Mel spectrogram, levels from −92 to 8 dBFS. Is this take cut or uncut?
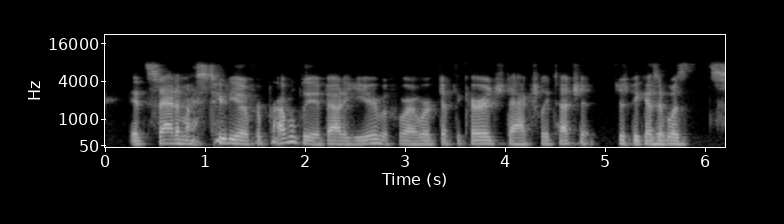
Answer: cut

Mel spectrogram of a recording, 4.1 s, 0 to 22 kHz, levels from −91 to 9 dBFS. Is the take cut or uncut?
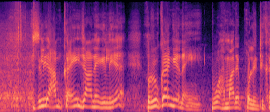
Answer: cut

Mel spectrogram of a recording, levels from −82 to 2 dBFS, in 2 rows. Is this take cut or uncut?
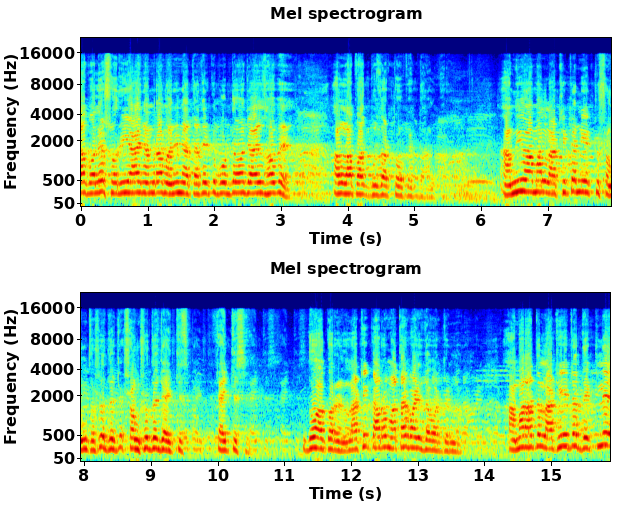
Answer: uncut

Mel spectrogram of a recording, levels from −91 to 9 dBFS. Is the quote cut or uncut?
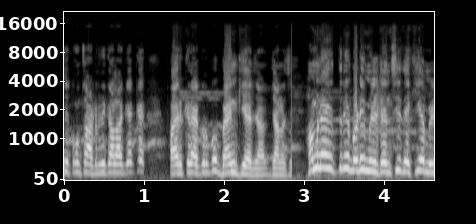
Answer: cut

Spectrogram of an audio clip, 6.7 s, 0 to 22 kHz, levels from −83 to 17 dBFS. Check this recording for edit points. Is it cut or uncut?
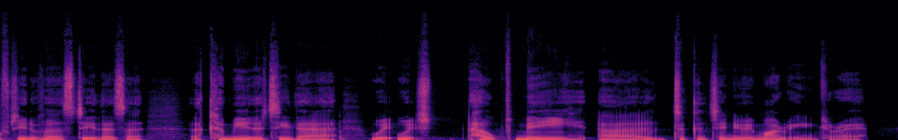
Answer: uncut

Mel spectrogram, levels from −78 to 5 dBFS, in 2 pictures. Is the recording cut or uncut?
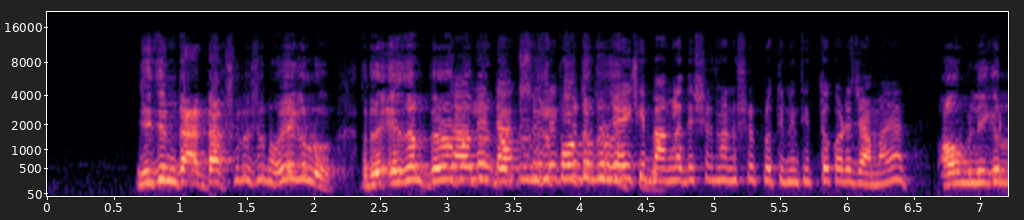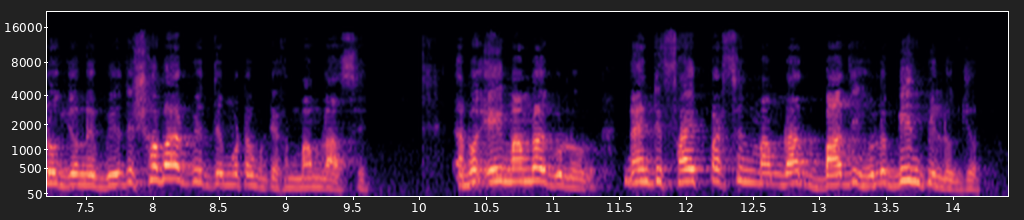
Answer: cut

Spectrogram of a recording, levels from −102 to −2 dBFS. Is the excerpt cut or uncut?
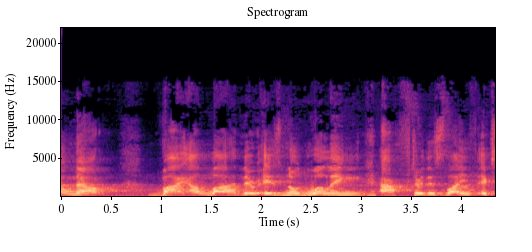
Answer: uncut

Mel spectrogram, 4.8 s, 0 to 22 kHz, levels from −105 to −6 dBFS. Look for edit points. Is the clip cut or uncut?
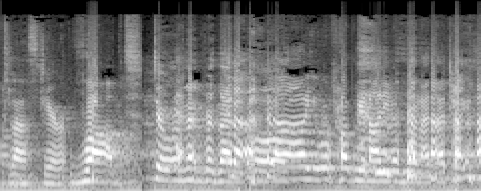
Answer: cut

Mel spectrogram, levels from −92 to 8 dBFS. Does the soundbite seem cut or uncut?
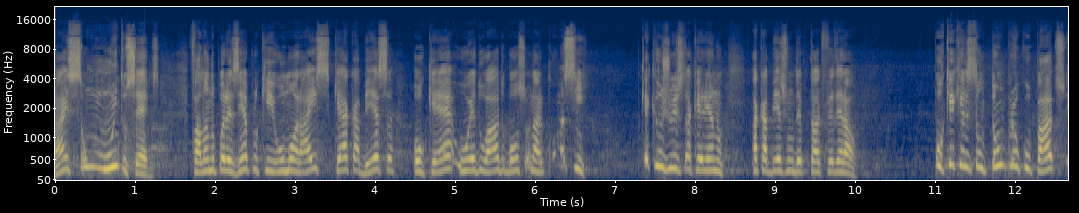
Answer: uncut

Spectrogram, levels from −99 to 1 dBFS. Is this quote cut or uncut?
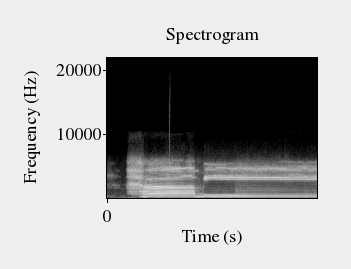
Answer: uncut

